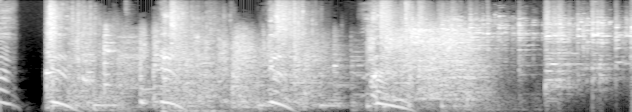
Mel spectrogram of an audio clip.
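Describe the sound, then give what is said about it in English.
A bureaucrat hammer smashes a PCD with about four loud, heavy blows in an uneven rhythm. Crunching, shattering debris follows each hit, along with a short falling whine, and no one speaks. “I'm gonna smash this PCD with my bureaucrat hammer.”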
